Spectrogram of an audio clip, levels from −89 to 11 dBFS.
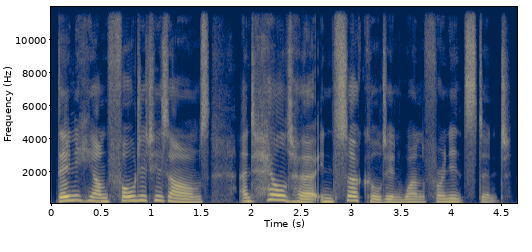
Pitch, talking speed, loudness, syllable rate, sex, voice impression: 210 Hz, 180 wpm, -19 LUFS, 4.8 syllables/s, female, feminine, adult-like, tensed, powerful, clear, fluent, slightly raspy, intellectual, calm, elegant, lively, slightly sharp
